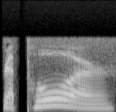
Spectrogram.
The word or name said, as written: rapport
